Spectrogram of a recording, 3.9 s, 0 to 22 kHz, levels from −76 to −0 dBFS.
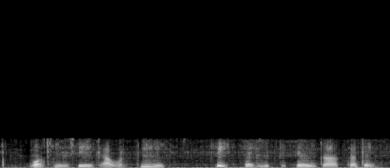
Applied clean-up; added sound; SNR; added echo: neural separator model SepFormer WHAM!.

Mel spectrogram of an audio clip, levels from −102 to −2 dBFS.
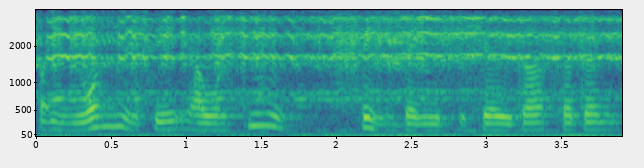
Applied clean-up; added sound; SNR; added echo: none; Screech; -4 dB; none.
